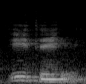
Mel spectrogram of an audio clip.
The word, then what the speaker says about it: eating: caught the word eating eating e is stressed the ing is unstressed so that would be a place where we pronounce the flat eating eating eating too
